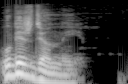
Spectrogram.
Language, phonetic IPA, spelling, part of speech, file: Russian, [ʊbʲɪʐˈdʲɵnːɨj], убеждённый, verb / adjective, Ru-убеждённый.ogg
- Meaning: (verb) past passive perfective participle of убеди́ть (ubedítʹ); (adjective) 1. convinced (of something) 2. staunch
